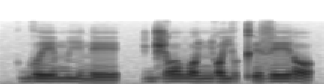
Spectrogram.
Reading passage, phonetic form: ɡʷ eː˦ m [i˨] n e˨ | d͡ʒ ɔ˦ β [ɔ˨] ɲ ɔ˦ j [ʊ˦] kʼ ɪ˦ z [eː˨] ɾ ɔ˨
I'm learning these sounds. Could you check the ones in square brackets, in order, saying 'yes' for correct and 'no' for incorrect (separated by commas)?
no, no, yes, no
